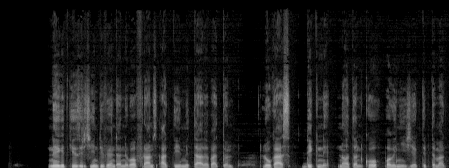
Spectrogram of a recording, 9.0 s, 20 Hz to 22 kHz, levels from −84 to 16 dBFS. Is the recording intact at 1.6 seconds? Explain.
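Yes, at 1.6 s the speech plays through intact, with no dropout, click or other fault at that moment.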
